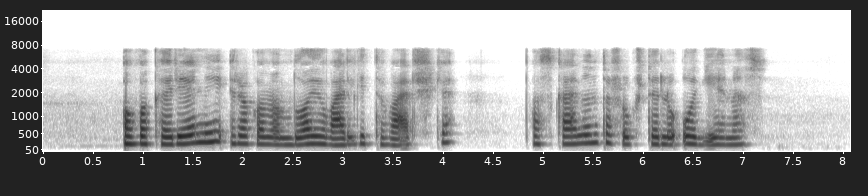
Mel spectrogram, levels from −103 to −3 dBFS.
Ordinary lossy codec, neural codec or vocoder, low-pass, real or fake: MP3, 64 kbps; none; 7.2 kHz; real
